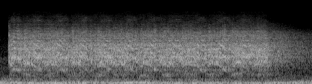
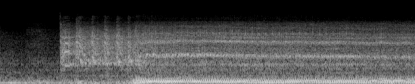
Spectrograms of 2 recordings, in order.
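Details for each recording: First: Motorcycle at 53,000 km that died while riding, fully charged battery: starter whirs steadily but cranking is heavy and uneven from lost compression, suspected heavy carbon on the valve seats. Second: Daytona motorcycle cold start after the problem was traced to spark plugs with mismatched resistance; catches within a second, steady idle, clean pickup on blips: healthy cold start.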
